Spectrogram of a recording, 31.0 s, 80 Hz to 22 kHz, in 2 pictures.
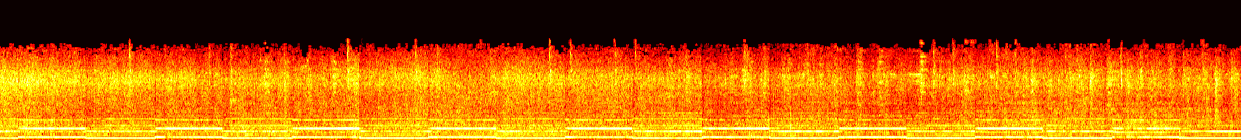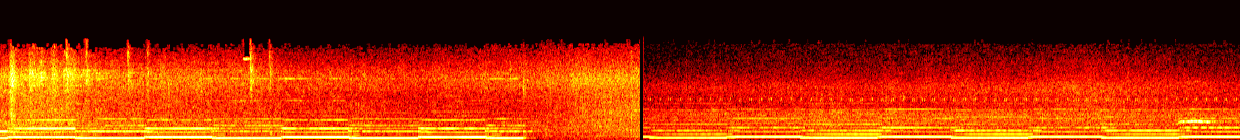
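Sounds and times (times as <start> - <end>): level crossing two-tone alarm: 0.0 - 22.3, 23.6 - 31.0.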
